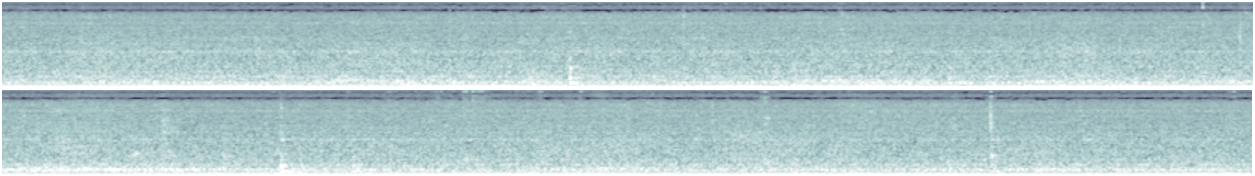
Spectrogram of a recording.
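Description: Thin thread softly rasps as it is wound tightly around a small hook.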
